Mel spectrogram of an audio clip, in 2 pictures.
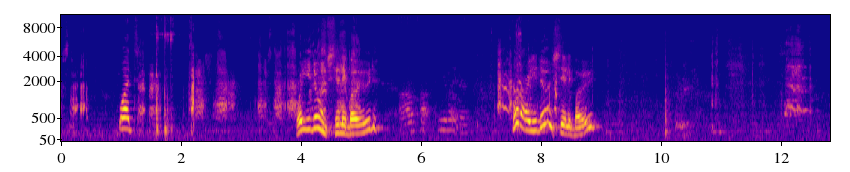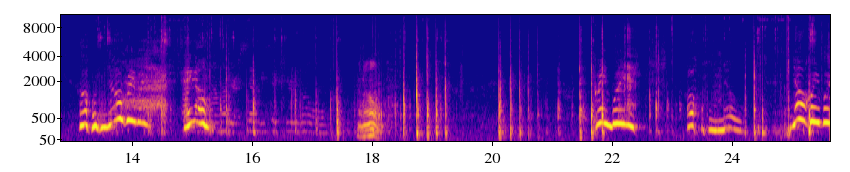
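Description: Claws and a beak tap on hard plastic.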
